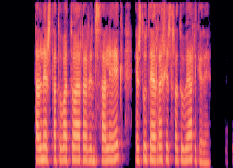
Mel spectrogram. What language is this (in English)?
Basque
